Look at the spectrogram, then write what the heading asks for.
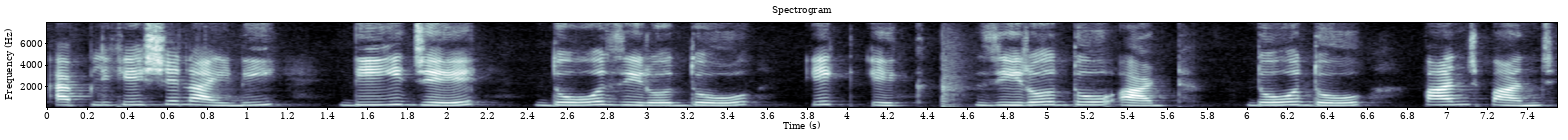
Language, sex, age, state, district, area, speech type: Punjabi, female, 18-30, Punjab, Amritsar, urban, read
